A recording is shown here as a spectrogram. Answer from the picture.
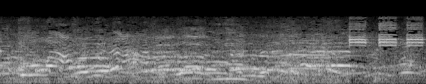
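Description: Crowd of people talking at once, many voices chattering over each other with no single speaker standing out. Near the end, a few short high-pitched bursts cut through the voices.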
